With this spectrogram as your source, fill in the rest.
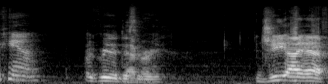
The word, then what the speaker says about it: GIF: GIF. How do you pronounce it? GIF? How do you pronounce it? Jif? How do you pronounce it? It's GIF because the G stands for graphic.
